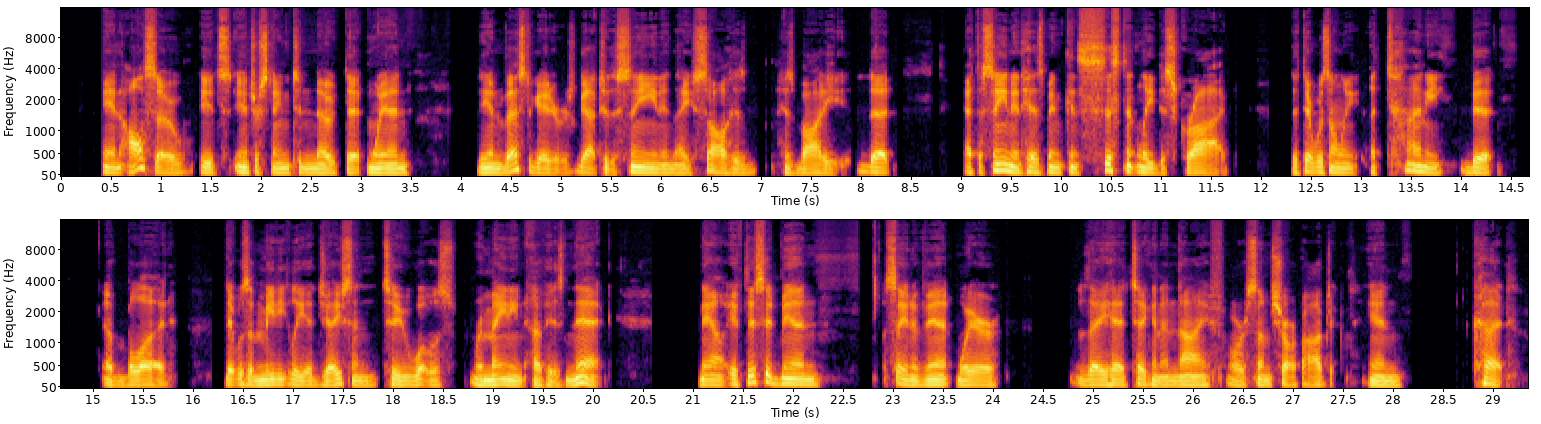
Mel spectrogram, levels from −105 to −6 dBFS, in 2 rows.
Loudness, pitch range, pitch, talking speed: -16 LUFS, 90-105 Hz, 100 Hz, 140 wpm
